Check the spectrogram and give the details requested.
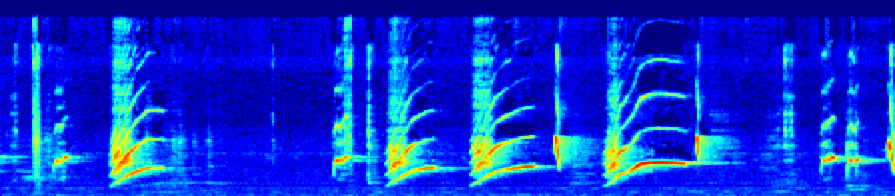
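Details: Singing canary, phone recording: a rapid run of five or six strong whistles, each dropping sharply in pitch with ringing overtones, followed by short high chirps, with little background noise apart from a low hum.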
